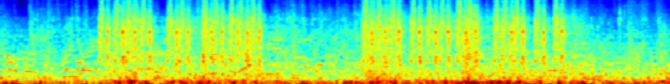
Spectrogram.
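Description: Rifle gunfire cracks in rapid bursts.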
